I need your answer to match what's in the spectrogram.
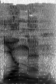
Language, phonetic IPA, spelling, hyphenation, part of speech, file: German, [ˈjʊŋən], Jungen, Jung‧en, noun, De-Jungen.ogg
- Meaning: 1. plural of Junge 2. accusative singular of Junge 3. dative singular of Junge 4. genitive singular of Junge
